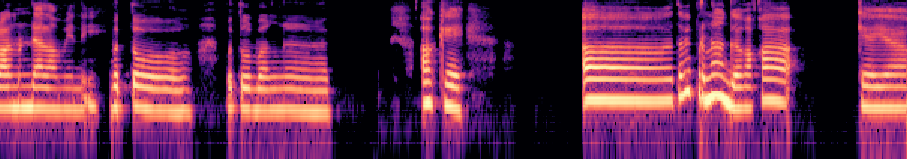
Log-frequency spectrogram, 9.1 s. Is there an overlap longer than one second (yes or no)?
no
